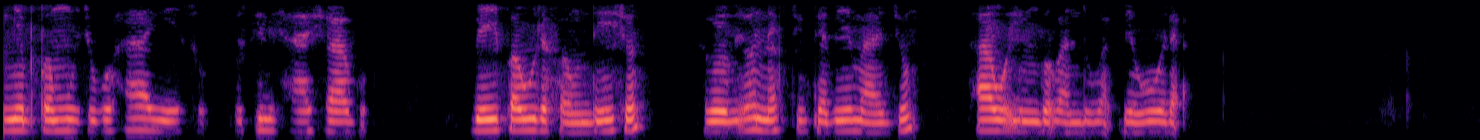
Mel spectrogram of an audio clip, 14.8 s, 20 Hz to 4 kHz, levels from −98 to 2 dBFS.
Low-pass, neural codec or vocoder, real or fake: 3.6 kHz; none; real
